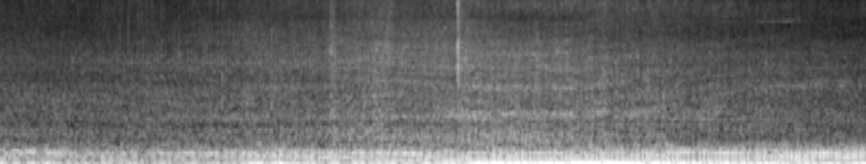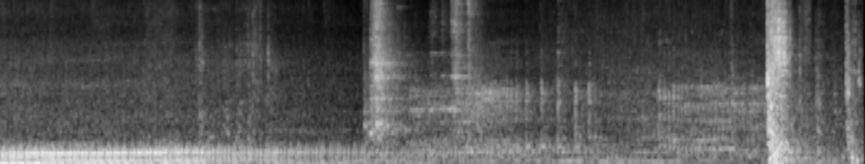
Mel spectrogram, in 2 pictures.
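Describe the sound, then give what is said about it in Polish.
A car engine rumbles, swelling and then fading as the vehicle passes, followed by a few sharp clunks like doors shutting against a low outdoor background, as residents arrive by car at the town office in Skarszewy, Poland, on a hot summer day. “Większość przyjeżdża samochodami.”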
